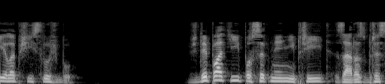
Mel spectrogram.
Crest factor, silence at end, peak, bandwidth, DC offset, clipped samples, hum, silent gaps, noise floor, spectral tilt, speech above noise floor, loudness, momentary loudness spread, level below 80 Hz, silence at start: 18 dB; 0 s; -4 dBFS; 7.6 kHz; under 0.1%; under 0.1%; none; 1.04-1.74 s; under -90 dBFS; -5 dB/octave; over 69 dB; -21 LUFS; 12 LU; -52 dBFS; 0 s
